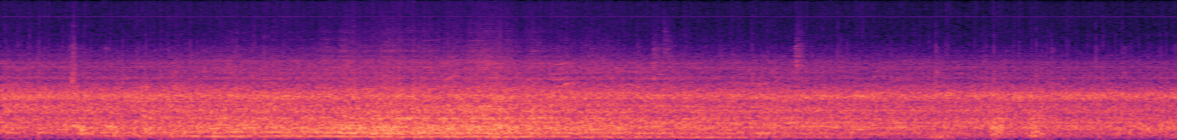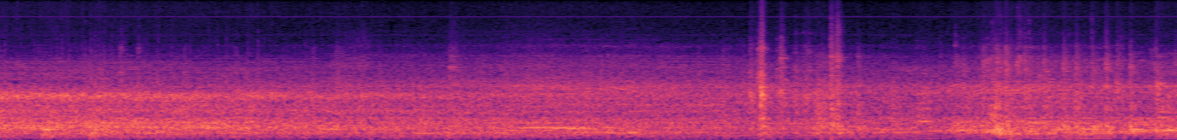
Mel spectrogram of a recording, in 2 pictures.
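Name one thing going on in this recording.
A tram rolls along the rails, humming and rumbling steadily.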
